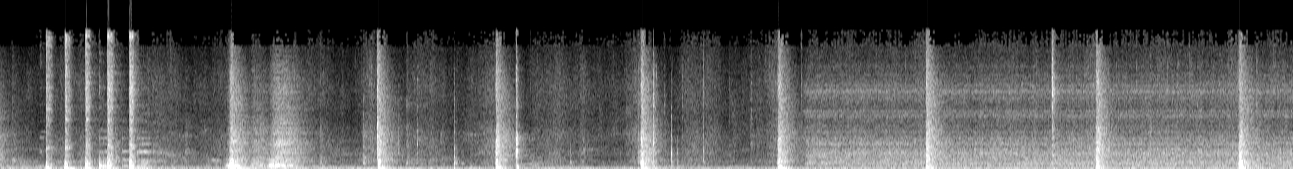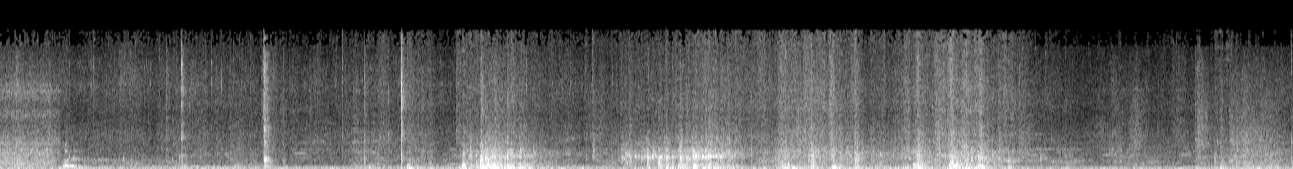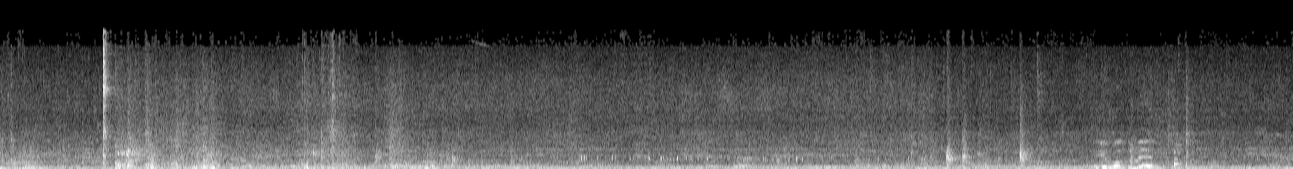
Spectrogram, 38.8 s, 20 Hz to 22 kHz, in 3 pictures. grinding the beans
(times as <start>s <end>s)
8.0s 13.6s, 29.6s 35.8s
